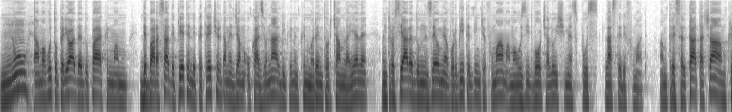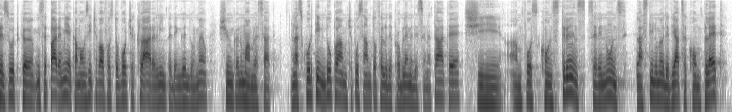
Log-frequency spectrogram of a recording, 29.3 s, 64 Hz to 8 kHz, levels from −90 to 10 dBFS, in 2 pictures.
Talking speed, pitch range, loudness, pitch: 205 wpm, 105-120 Hz, -19 LUFS, 115 Hz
